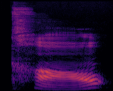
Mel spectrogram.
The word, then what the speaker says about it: 口: 口口 절대 코로 발음하지 마세요. 중국어에는 오라는 모음이 없습니다.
